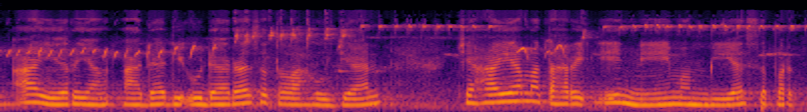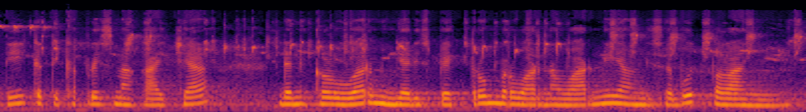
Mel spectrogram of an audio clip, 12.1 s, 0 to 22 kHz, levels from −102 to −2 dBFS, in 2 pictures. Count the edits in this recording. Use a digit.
1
